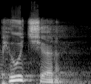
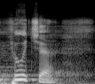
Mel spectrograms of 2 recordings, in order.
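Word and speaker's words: future: ना तो इसमें यह जो यू है इसका उच्चारण हमें आ करना है। एफ यू टी यू आर ई इसे पढ़ा जाएगा फ्यूचर। एफ यू टी यू आर ई फ्यूचर।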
